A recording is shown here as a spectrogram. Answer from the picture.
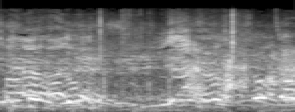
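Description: Several men's voices talking over one another in casual chatter.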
